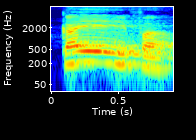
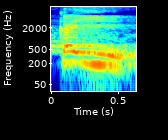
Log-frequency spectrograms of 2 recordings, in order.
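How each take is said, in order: First: The vowel is an ai diphthong. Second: The vowel is a plain e sound. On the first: The speaker calls it right. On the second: The speaker calls it wrong.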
